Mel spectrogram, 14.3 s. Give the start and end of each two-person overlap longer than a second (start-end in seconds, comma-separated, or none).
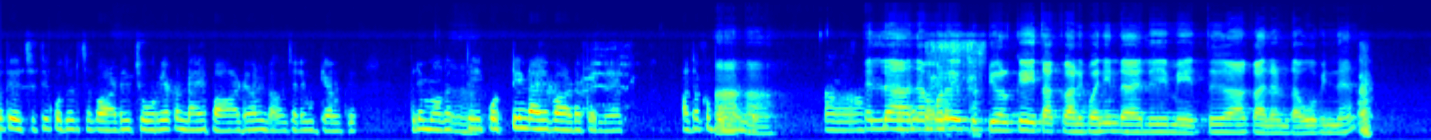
none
